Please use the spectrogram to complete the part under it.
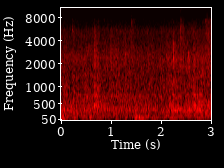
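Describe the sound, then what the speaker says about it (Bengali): Steady rain falls outside during a wet morning, a dense continuous patter on surfaces with an even, moderately quiet hiss and no voices. "দেখো বাইরে কীভাবে বৃষ্টি পড়ছে"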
